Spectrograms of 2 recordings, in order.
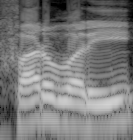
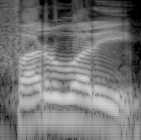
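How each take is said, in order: Both takes have the same delivery.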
